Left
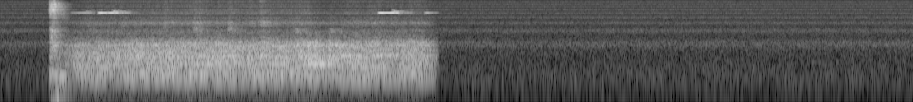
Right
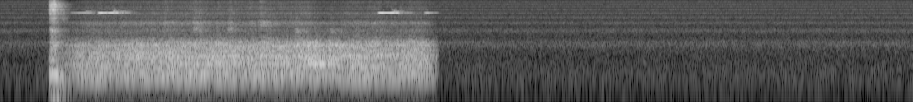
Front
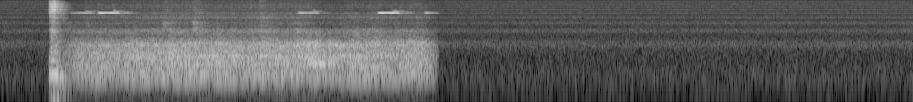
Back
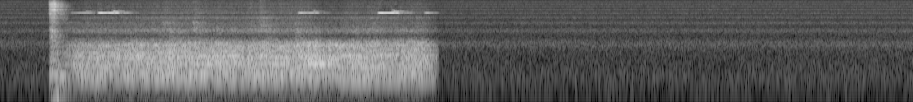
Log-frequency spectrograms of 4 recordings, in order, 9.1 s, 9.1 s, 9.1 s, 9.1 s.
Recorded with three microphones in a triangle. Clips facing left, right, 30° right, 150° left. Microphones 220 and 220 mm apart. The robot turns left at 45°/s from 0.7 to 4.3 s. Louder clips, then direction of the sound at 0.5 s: Right 3 dB, front 6 dB; 45° right.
